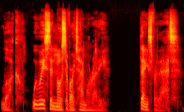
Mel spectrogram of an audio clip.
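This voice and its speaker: A man's voice: low voice, expressive, breathy edge, dry recording, clean studio sound. A young man playing a haughty, sarcastic college rival who is secretly lonely, in a scripted audio roleplay. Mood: wistful. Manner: sarcastic, scornful, quick to bristle.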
